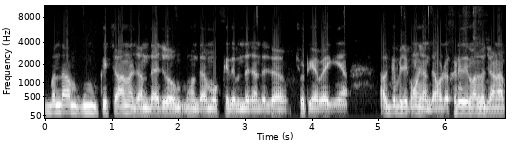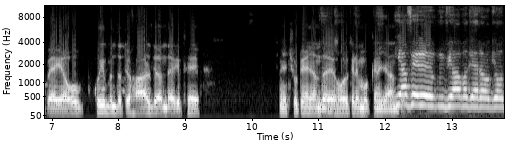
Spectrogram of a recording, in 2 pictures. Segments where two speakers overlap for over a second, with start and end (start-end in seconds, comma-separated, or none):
11.1-12.3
